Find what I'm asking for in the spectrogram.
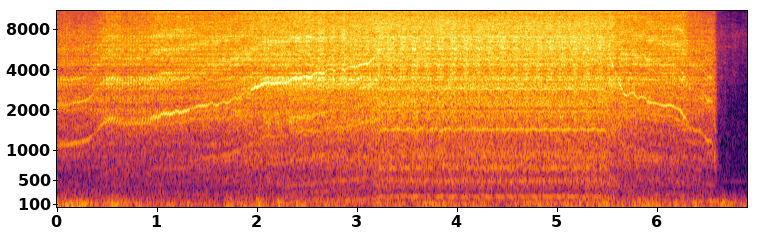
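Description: A Traxxas TRX6 RC truck on wet terrain revs its electric motor in a steady, loud whine that climbs in pitch and holds, with the clutch slipping under load, before cutting off abruptly at the end.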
